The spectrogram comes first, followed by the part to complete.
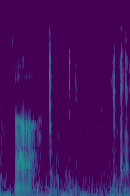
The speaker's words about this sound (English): I'll type that in manually then.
